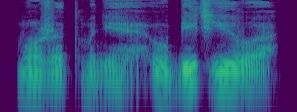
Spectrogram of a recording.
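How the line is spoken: Hissing undead. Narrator (Russian): прошипело немертвие

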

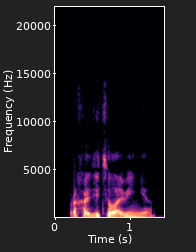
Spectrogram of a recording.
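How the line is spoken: Formal tone. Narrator (Russian): пригласил инспектор Ишер официальным тоном

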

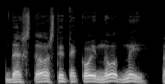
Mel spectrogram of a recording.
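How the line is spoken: Irritated. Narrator (Russian): раздраженно сказал я

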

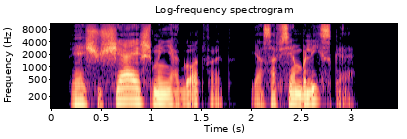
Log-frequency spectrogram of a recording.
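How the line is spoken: Whispered. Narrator (Russian): прошептала

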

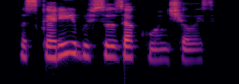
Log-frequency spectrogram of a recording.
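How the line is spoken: Muttering under breath. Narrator (Russian): пробормотала я себе под нос

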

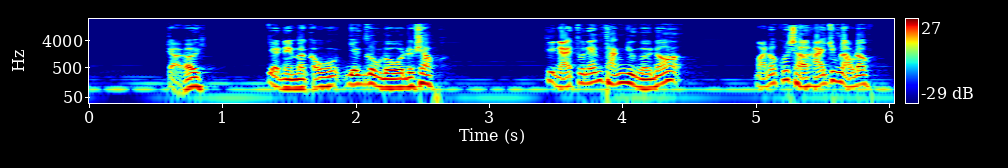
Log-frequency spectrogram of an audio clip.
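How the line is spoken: Almost shouting. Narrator (Vietnamese): Nghĩa nói như hét lên

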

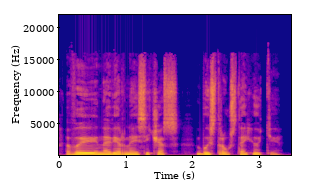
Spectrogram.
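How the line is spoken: Gentle remark. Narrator (Russian): мягко заметил

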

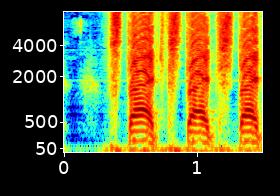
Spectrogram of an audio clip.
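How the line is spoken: Screaming. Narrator (Russian): вопил Геф

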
